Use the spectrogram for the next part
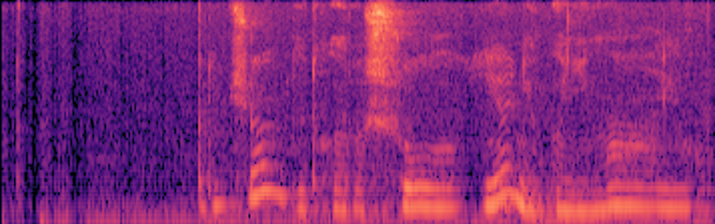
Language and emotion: Russian, sad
